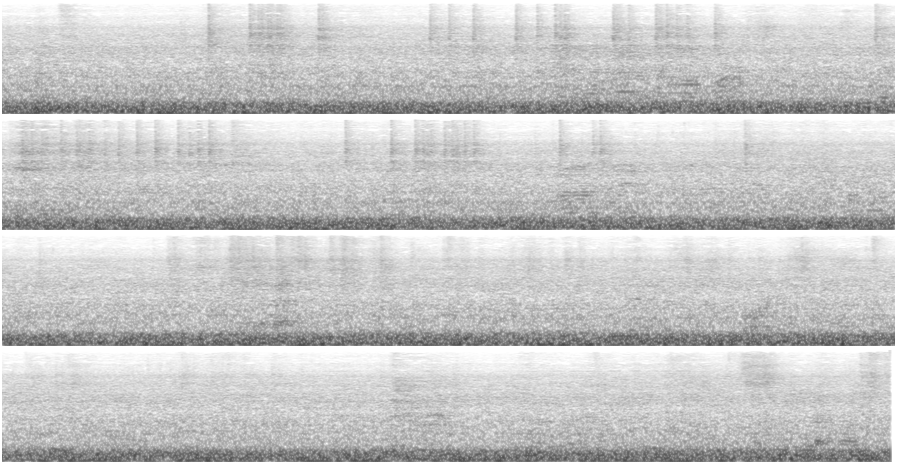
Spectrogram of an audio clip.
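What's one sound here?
Train wheels click and rattle over the rails.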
